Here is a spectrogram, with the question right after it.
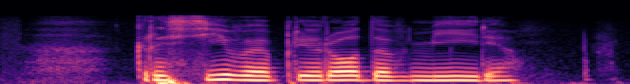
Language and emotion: Russian, positive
